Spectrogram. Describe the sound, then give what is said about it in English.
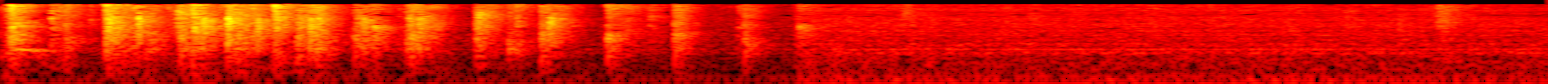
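A short, sharp burst of clapping tapers off over about four seconds, then gives way to a steady low background rumble. “A round of applause.”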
